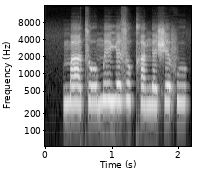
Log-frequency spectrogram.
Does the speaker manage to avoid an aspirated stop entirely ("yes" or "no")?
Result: no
